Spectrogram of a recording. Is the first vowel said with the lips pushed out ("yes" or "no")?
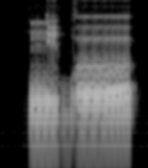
no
